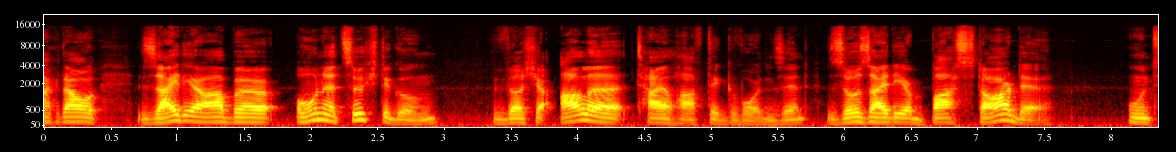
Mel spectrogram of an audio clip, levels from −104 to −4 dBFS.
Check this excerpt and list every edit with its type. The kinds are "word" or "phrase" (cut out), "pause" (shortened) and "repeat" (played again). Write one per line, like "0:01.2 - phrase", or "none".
0:03.8 - pause
0:05.8 - pause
